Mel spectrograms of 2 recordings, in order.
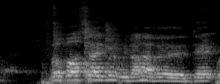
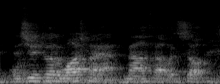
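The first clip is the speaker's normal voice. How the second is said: usual speaking voice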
